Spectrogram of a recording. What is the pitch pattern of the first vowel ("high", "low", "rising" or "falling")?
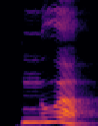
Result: falling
